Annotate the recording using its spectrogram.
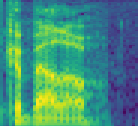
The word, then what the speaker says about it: Cabello: Is it Camila Cabello? Is it neither of those? – We say Cabello.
